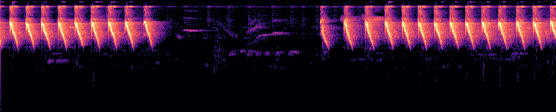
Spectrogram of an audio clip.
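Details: Male bar-winged prinia luring a female into breeding condition; a quick run of about ten sharp, downslurred high chips, a second-long silence, then another fast, steady chipping run.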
